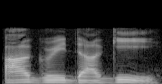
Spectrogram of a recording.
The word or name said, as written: Agri Dagi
